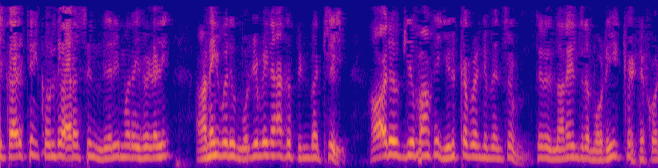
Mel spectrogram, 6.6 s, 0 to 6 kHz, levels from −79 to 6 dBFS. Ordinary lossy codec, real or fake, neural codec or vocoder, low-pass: MP3, 24 kbps; fake; codec, 24 kHz, 1.5 kbps, HILCodec; 5.4 kHz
